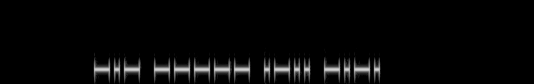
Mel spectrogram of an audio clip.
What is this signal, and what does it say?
Morse code, heard as a keyed tone, about 23 wpm, 700 Hz. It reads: K0LC
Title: Speed Racing - USA 1x2 Call Signs 20wpm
